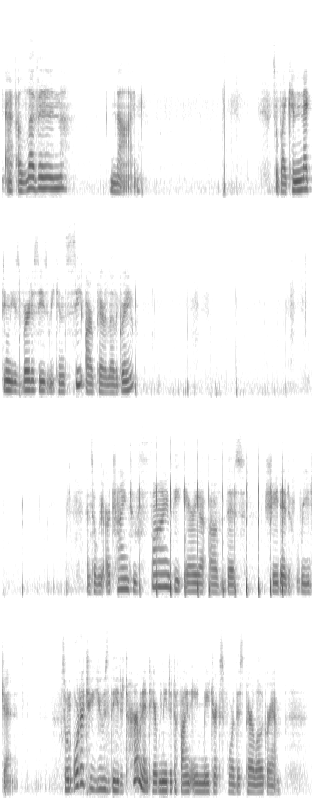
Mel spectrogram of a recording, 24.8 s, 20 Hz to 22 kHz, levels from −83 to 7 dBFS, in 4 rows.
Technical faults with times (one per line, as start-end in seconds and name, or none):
8.42-24.82 Wi-Fi interference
